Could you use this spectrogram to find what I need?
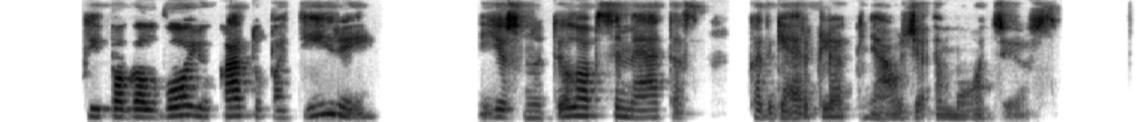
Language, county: Lithuanian, Šiauliai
